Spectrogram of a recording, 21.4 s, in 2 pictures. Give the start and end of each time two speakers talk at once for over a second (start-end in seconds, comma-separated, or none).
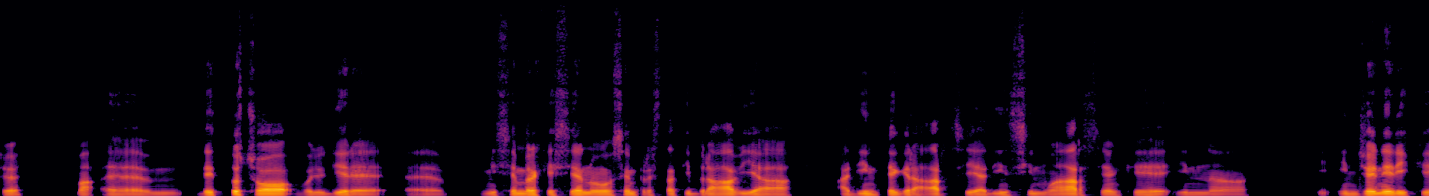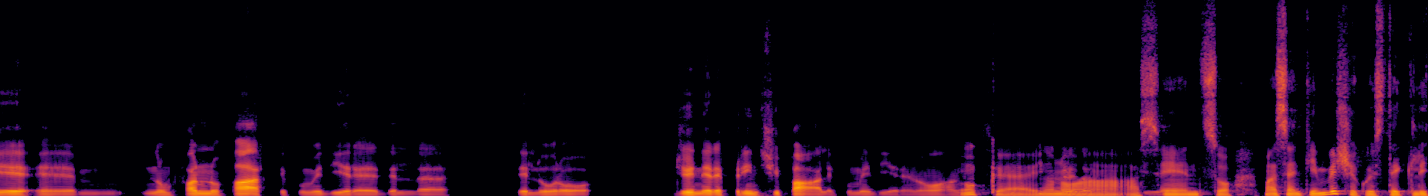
17.9-19.6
